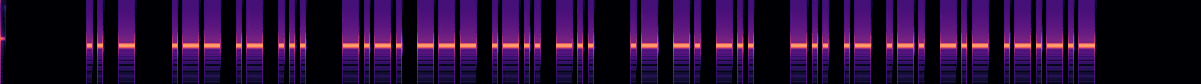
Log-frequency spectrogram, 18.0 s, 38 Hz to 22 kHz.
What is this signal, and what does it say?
Morse code, heard as a keyed tone, about 15 wpm, 700 Hz. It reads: IT WAS COLD AND DARK.
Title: Sentences from Top 500 Words 15wpm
